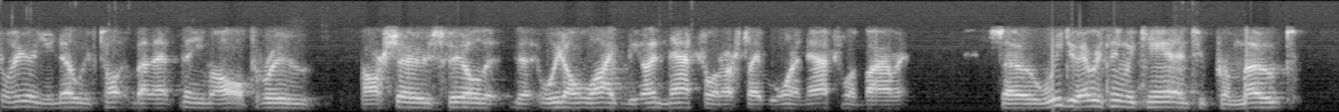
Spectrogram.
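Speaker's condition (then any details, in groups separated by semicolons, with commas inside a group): No condition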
